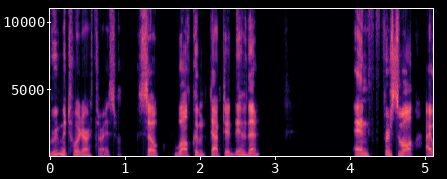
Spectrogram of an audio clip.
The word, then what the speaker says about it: Deodhar: So I'm known around in the US as Devdar, Dr. etc. But Devdar is the correct pronunciation, which is, I rarely hear it. But of course, people with the Indian tongue can say Devdar.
